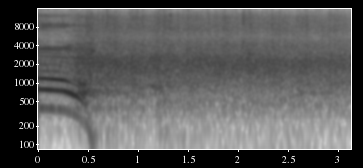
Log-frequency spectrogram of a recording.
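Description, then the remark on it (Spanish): An audience breaks into steady, dense applause for the Lord that continues evenly for several seconds, opening with a brief tone that slides quickly downward in pitch before the clapping takes over. “Dele fuerte ese aplauso al Señor.”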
